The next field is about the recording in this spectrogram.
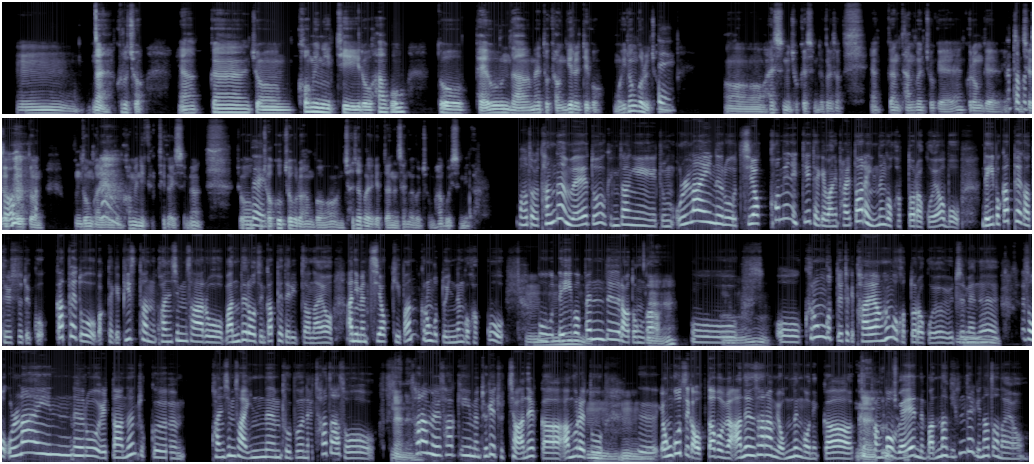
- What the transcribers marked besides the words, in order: other background noise; teeth sucking; "커뮤니티가" said as "커뮤니크티가"; laugh; teeth sucking; tapping
- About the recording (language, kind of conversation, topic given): Korean, advice, 새로운 도시로 이사한 뒤 친구를 사귀기 어려운데, 어떻게 하면 좋을까요?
